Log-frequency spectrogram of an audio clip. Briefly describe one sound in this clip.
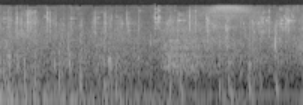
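Horse hooves clop on dry ground.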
